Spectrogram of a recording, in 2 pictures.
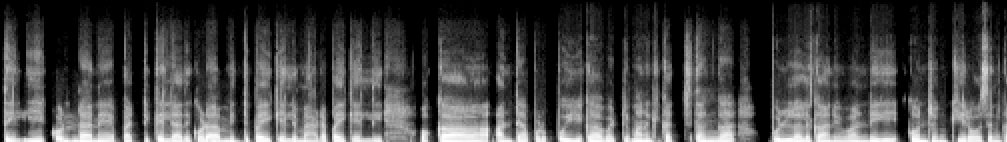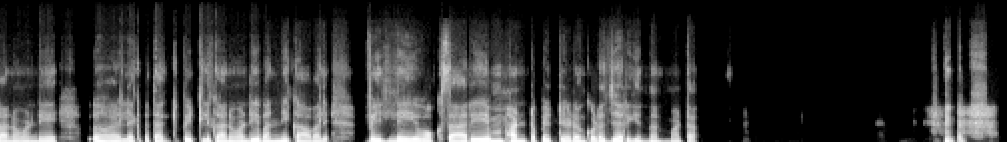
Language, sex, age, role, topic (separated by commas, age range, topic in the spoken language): Telugu, female, 25-29, guest, అనుబంధాన్ని పెంపొందించేలా కుటుంబం అంతా కలిసి వంట చేయడాన్ని మీరు ఎలా నిర్వహిస్తారు?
